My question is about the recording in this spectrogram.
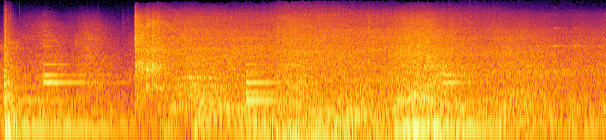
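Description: A car door shuts, and about three seconds later an SUV's engine starts and the car drives off, running steadily, under background music with sustained notes.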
